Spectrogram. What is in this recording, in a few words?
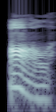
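"all" American English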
